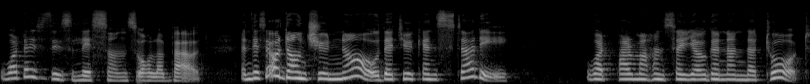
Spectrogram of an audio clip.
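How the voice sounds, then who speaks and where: Speaking in a high pitch with lively intonation, a woman with a non-native accent keeps her loudness very even. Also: moderate pace, very clean recording, silent background. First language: not English. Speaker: meditation teacher. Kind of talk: spiritual talk. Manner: hesitant, with frequent fillers.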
